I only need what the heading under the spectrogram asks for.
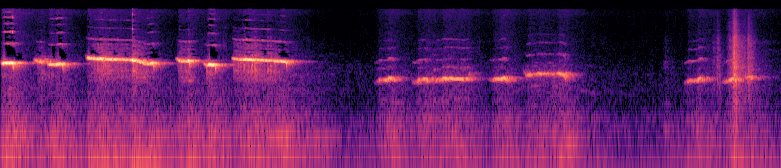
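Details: A pet cockatiel whistles a run of clear, wavering notes, quick and higher, then lower sustained whistles after a pause, ending with a sharp click; its owner says it sings when hungry.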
